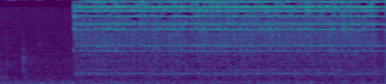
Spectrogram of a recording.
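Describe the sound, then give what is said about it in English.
A telephone starts ringing after a brief quiet moment, a bright, steady electronic trill that carries on loudly through the end, with no one speaking. “Oh, there's somebody on the phone.”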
